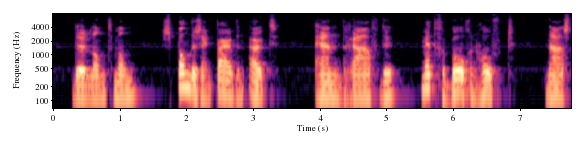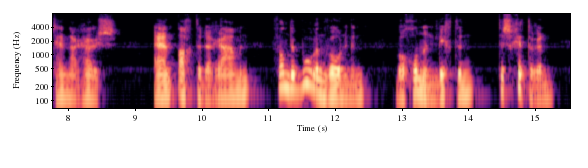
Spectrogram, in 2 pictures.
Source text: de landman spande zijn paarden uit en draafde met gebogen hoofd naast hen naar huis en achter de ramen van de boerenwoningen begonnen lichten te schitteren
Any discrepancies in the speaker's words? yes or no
no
